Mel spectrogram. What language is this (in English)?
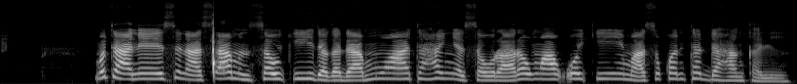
Hausa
